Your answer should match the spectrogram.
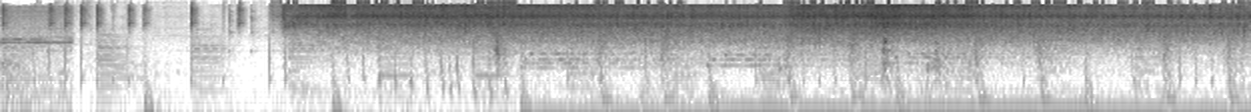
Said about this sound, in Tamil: இப்போ இன்னொரு பேன் எடுத்துக்கிட்டு பேன் சூடானதும் நம்ம எடுத்து வச்சிருந்த பட்டரை நம்ம சேர்த்துக்க போகிறோம்.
